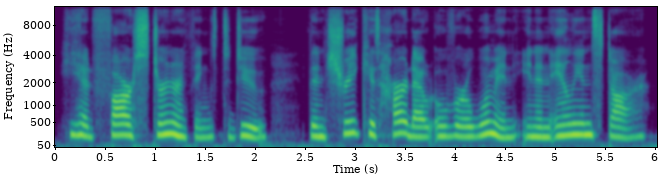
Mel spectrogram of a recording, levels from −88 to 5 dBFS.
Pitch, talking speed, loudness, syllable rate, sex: 210 Hz, 190 wpm, -16 LUFS, 4.4 syllables/s, female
